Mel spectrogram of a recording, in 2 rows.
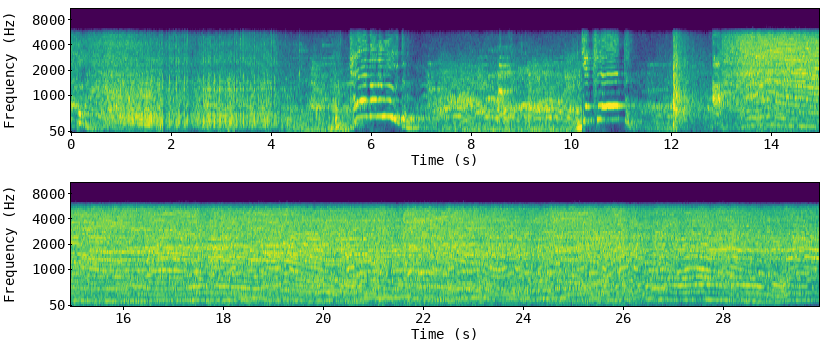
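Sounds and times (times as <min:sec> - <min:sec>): chainsaw engine running: 0:00.0 - 0:04.6, 0:12.8 - 0:29.9.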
